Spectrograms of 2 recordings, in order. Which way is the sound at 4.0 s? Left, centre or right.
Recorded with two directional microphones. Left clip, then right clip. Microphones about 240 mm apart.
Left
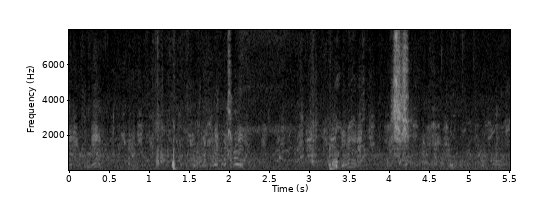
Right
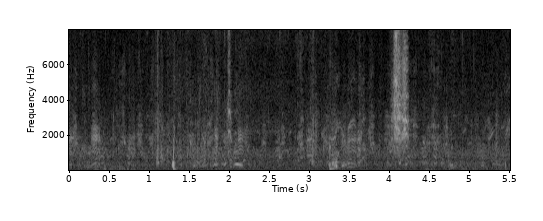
Centre.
